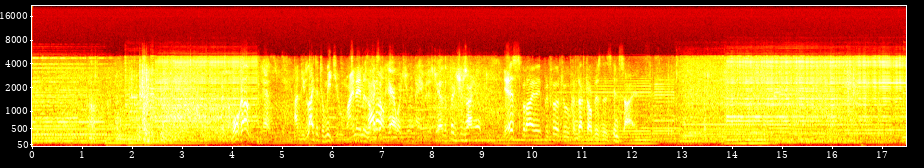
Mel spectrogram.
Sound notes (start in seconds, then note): 12.2 door buzzing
